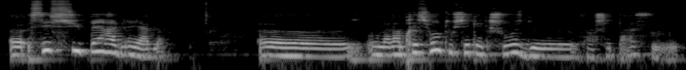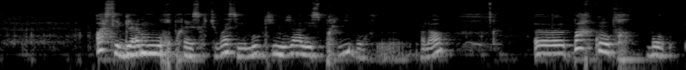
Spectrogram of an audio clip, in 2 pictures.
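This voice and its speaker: Une femme présente un jeu d'oracle en causerie décontractée, joueuse et bavarde, avec beaucoup d'hésitations. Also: female voice, medium pitch, warm tone. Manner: chatty, playful, frequent fillers and self-corrections. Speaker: vlogger presenting an oracle deck. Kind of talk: casual chat.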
